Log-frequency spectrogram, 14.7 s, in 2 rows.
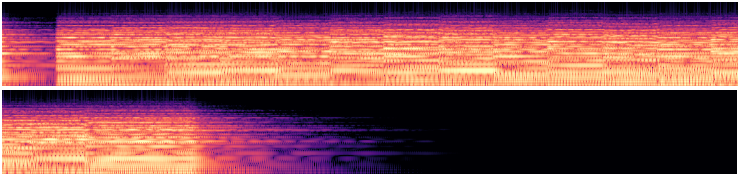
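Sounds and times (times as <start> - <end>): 
organ: 0.0 - 10.6.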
